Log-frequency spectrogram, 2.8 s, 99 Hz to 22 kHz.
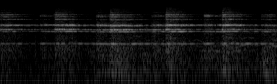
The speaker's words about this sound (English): Recognize that sound? It's the old-time school bell that called your great-grandmothers and great-grandfathers into the schoolroom 100 years ago. Noisy thing, wasn't it?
